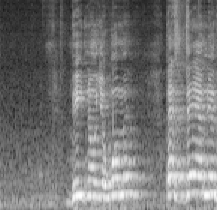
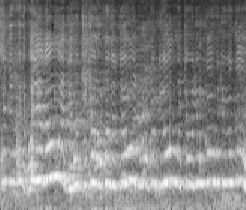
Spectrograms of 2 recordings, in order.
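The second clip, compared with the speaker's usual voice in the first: higher, laughing, goading him to fight; high mocking taunt; 12 semitones higher than usual. Man goading his scared friend, high mocking laughter. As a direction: laugh at him and dare him to stay.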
